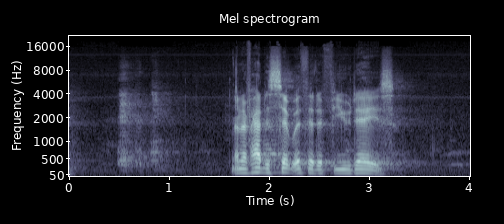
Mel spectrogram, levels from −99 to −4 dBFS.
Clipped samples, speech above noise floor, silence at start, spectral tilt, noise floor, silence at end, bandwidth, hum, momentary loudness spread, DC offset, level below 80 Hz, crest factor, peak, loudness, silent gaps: under 0.1%; 34 dB; 0 s; -2 dB/octave; -64 dBFS; 0.65 s; 19 kHz; none; 21 LU; under 0.1%; -74 dBFS; 28 dB; -6 dBFS; -29 LUFS; none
